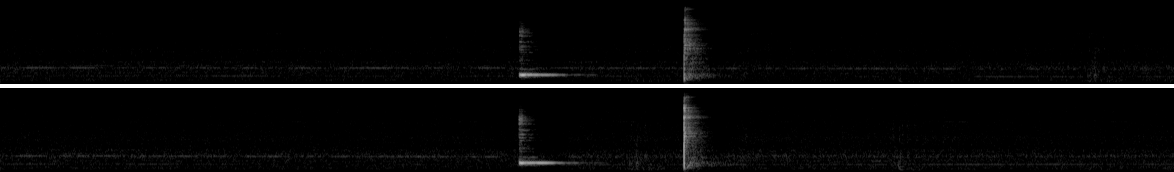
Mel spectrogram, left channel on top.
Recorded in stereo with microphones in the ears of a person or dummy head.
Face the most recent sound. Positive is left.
turn(degrees=-30)  # may be behind; listen again after turning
